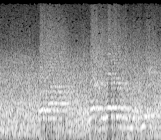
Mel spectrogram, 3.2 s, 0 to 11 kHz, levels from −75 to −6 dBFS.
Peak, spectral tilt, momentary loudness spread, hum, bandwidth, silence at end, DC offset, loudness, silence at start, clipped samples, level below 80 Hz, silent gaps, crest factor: -4 dBFS; -5 dB/octave; 3 LU; none; 10.5 kHz; 0 s; under 0.1%; -8 LUFS; 0 s; under 0.1%; -26 dBFS; none; 4 dB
